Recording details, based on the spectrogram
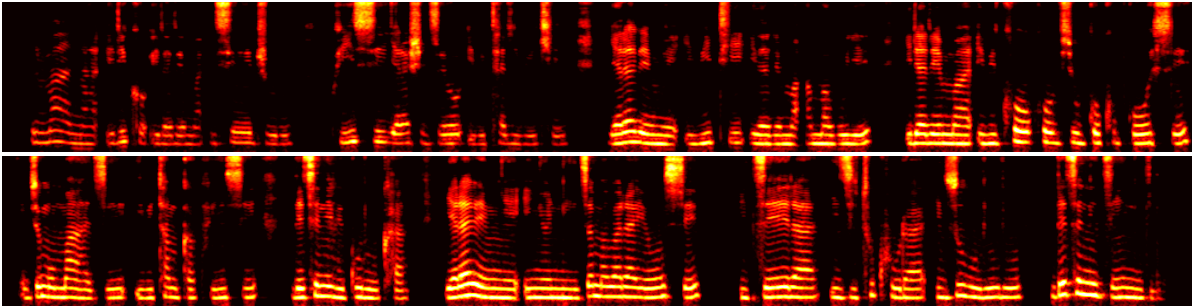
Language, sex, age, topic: Rundi, female, 18-24, agriculture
